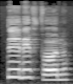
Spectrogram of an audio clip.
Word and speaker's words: téléphone: a le mot téléphone le ph se prononcent feu donc téléphone est en dessous on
